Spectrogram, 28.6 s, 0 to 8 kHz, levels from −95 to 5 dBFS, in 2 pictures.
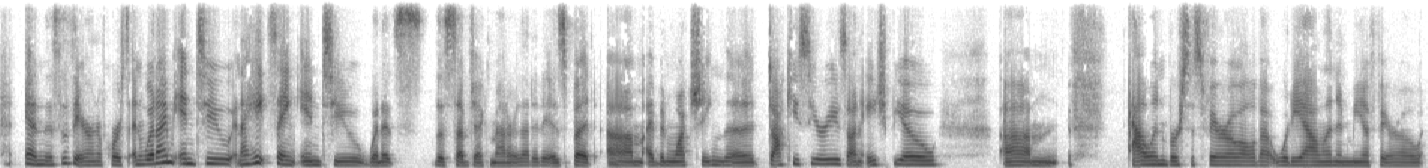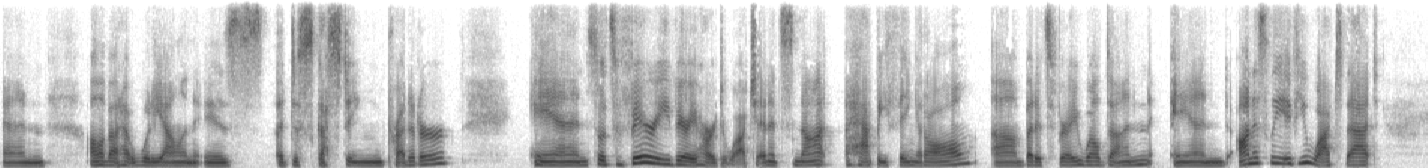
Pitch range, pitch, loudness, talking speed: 155-195 Hz, 170 Hz, -25 LUFS, 175 wpm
